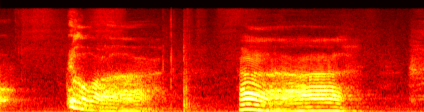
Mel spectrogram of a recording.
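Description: A man groans long and loudly in a drawn-out, wavering voice.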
